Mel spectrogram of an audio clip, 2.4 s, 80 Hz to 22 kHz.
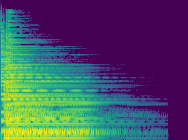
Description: B Major 9th B, chord

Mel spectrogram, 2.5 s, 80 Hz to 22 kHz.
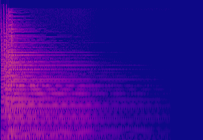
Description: D Major Flat 5th D Guitar, chord

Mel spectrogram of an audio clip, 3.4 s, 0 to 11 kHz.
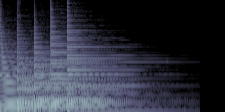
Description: C sharp 7th Suspended 4th Sharp 5th C sharp

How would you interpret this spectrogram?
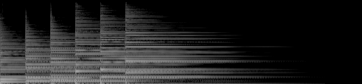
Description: Eb 7th Suspended 2nd Suspended 4th Bb

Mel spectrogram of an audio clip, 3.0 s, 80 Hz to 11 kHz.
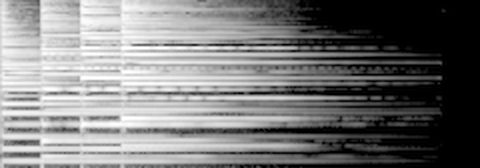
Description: C Minor 7th A sharp

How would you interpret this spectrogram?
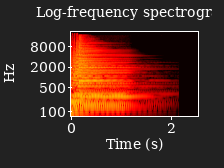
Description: A 7th G, chord

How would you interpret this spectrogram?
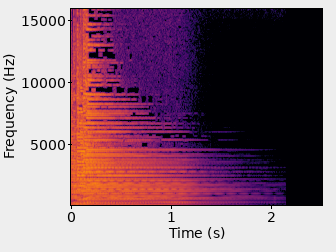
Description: A sharp Minor 11th A sharp down Guitar, chord; 4,6,4,6,7,4; strummed; JGuitar

